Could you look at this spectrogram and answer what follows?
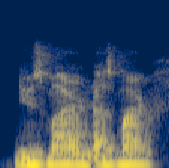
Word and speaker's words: Nussmeier: Nussmeier.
